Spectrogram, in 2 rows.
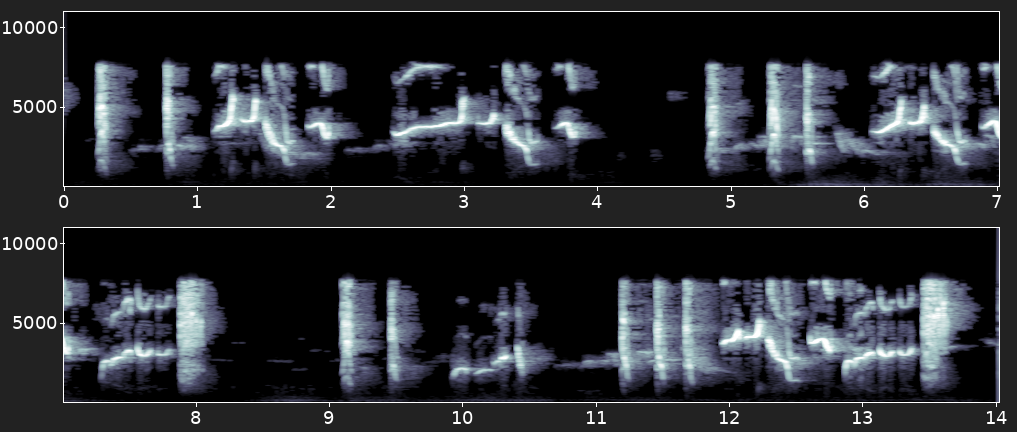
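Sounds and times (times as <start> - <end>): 
Oriental magpie-robin song: 0.0 - 14.0.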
